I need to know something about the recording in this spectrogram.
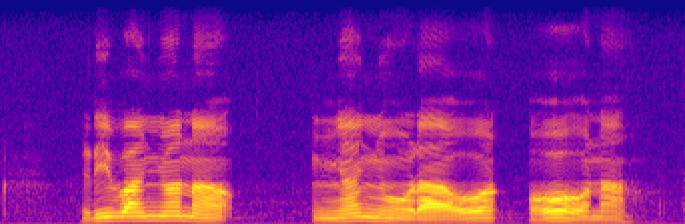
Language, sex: Venda, male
